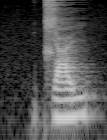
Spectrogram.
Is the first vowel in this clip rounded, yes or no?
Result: no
